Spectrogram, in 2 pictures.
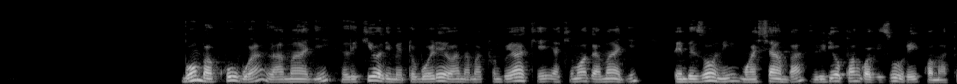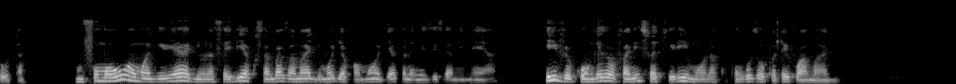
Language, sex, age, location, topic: Swahili, male, 18-24, Dar es Salaam, agriculture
